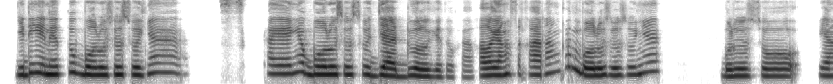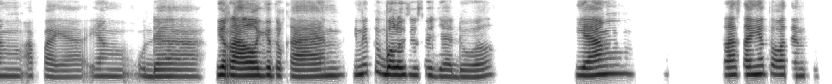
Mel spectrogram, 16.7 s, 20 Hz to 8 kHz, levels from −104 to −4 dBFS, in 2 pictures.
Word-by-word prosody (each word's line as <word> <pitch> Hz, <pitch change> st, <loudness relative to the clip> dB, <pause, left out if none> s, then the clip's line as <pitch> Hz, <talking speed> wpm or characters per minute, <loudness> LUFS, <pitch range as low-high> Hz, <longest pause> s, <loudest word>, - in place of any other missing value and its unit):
Jadi 285 Hz, +5 st, 0 dB
ini 260 Hz, -, +6 dB
tuh 320 Hz, +2 st, -3 dB
bolu 245 Hz, -2 st, +3 dB
susunya 275 Hz, +5 st, -2 dB, 0.3 s
s -, -, -21 dB, 0.2 s
kayaknya 280 Hz, +2 st, -3 dB
bolu 260 Hz, 0 st, +5 dB
susu 255 Hz, 0 st, -2 dB
jadul 220 Hz, -2 st, +3 dB
gitu 195 Hz, -1 st, -9 dB
Kak, 180 Hz, -1 st, -20 dB
kalau 225 Hz, +1 st, +2 dB
yang 240 Hz, +2 st, +2 dB
sekarang 270 Hz, +4 st, -6 dB
kan -, -, -10 dB
bolu 230 Hz, 0 st, +5 dB
susunya, 250 Hz, +8 st, -4 dB, 0.6 s
bolu 215 Hz, +1 st, 0 dB
su 215 Hz, -1 st, -4 dB, 0.2 s
yang 220 Hz, -1 st, -7 dB
apa 220 Hz, -1 st, -12 dB
ya 190 Hz, 0 st, -13 dB, 0.2 s
yang 215 Hz, +2 st, -13 dB
udah 205 Hz, -1 st, -7 dB
viral 230 Hz, -2 st, +7 dB
gitu 230 Hz, -1 st, -1 dB
kan 210 Hz, +1 st, -3 dB, 0.2 s
ini 275 Hz, +3 st, -2 dB
tuh 330 Hz, -, -8 dB
bolu 245 Hz, -2 st, +7 dB
susu 240 Hz, -1 st, -5 dB
jadul, 195 Hz, +1 st, -7 dB, 0.9 s
yang, 270 Hz, +4 st, +1 dB, 0.9 s
rasanya 255 Hz, +2 st, +2 dB
tuh 265 Hz, -, -4 dB
otentik. 225 Hz, -3 st, -7 dB
235 Hz, 135 wpm, -22 LUFS, 215-260 Hz, 0.9 s, viral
